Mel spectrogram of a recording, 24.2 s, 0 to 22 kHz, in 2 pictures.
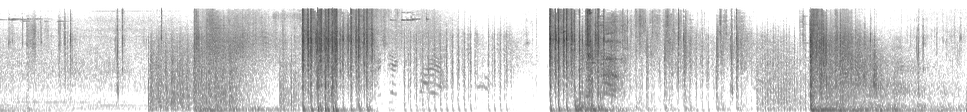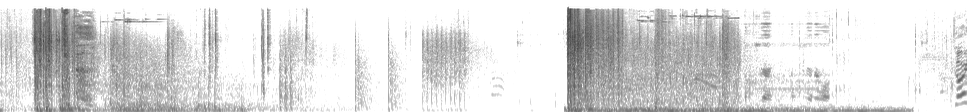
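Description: Bursts of automatic gunfire in a 10v10 Call of Duty Modern Warfare multiplayer team deathmatch on the Striker 45 map, arriving in several loud, dense volleys separated by quieter stretches, with voices talking throughout.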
